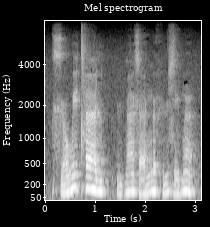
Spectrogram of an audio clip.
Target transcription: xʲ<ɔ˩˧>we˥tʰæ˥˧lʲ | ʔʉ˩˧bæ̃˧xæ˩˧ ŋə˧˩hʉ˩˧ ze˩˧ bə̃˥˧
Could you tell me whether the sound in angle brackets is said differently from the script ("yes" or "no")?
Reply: no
